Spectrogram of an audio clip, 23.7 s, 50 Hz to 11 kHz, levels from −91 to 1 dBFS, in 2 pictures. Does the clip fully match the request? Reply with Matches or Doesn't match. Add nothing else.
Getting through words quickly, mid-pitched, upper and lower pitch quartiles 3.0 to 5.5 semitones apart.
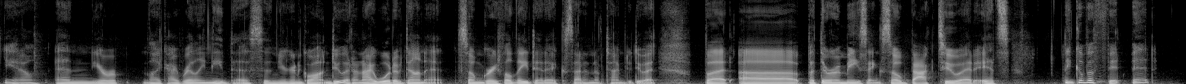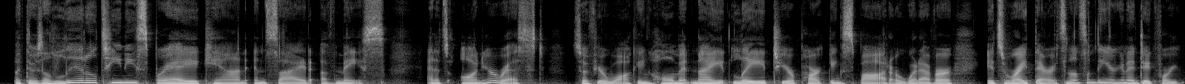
Matches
